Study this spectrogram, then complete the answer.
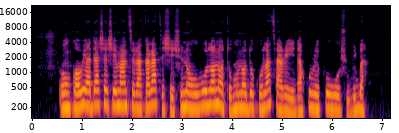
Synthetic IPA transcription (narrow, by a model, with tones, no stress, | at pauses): o˧˨ũ˨kɔ˨wi˦a˧da˦ʃɛ˦ʃe˧mãː˦n̩˦ti˧ɾa˧ka˧la˦˨ti˧ʃe˦˨ʃu˨˦nɔ̃˦o˧wo˦lɔ˦nã˦˨to˨˦mũ˦nɔ̃˦˧do˦ko˧la˦ta˦˨ɾe˧˨i˨da˨˦ku˦ɾe˧ku˦˧wo˧˨ʃu˨bi˨˦ɡ͡ba˦˨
